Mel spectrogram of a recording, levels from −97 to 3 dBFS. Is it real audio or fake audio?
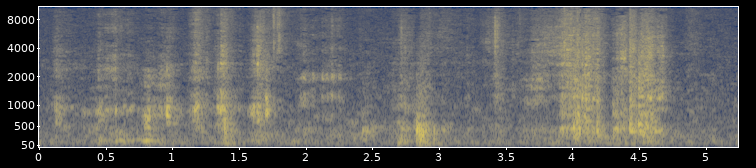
real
